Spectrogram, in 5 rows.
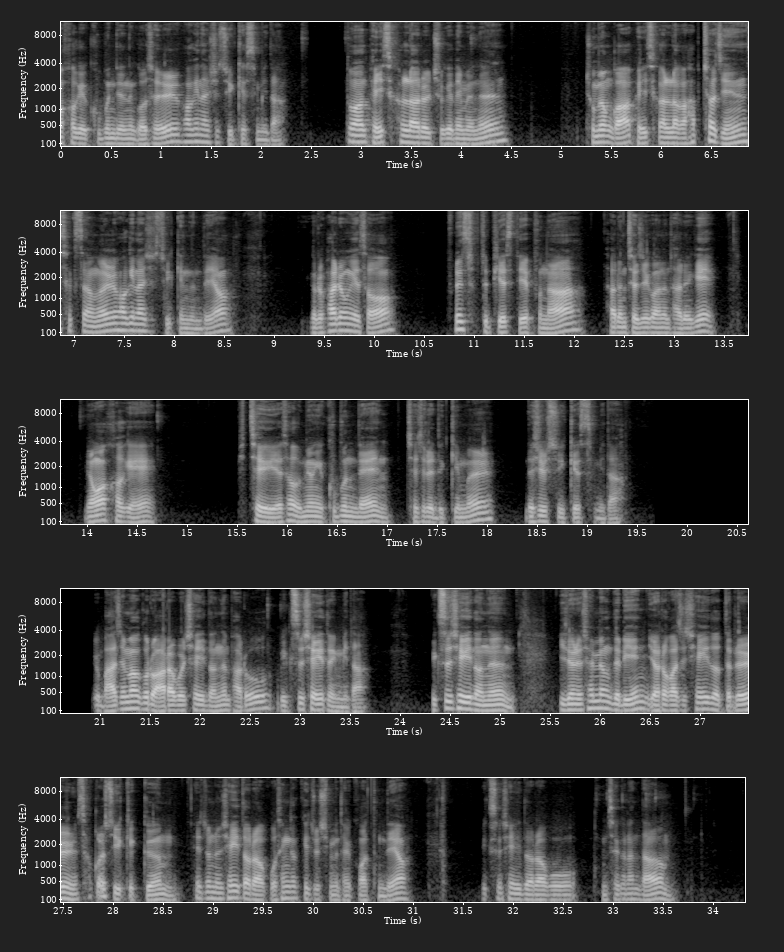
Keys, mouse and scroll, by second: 2.5-16.9 middle drag, 16.9-20.0 drag, 20.0-30.3 middle drag, 30.7 click, 31.0 x, 31.3 click, 31.9 shift+a, 32.8 BackSpace.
